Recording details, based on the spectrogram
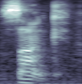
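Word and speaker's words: Cinque: kind of funny that her name is pronounced sync in fact even if you look at the japanese it's and it's written like shinku whereas in french it would actually be sank but that's a completely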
